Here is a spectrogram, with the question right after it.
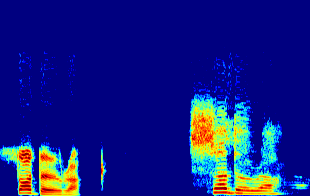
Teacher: this dal is one of the jerking sounds. So you need to bounce off it.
